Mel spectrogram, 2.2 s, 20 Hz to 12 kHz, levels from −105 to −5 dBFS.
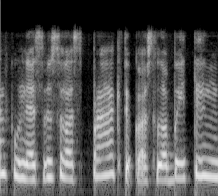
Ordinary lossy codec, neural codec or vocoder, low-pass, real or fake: Opus, 64 kbps; codec, 16 kHz, 8 kbps, FunCodec, trained on LibriTTS, 25 frames a second; 7.2 kHz; fake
